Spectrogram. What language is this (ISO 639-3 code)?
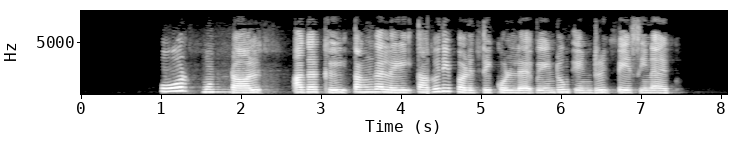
tam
